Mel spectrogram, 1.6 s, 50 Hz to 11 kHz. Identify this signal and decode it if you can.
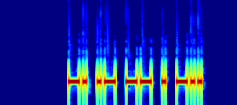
Morse code, heard as a keyed tone, about 50 wpm, 700 Hz. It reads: NAMED
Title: ED Suffix - Top 100 Words with Base Words 50wpm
